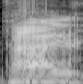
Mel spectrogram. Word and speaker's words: fye: But you don't spell it fire. You don't spell it fire. You just say fi, like that's fi, but you can't say fi. That's like pie with an F.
